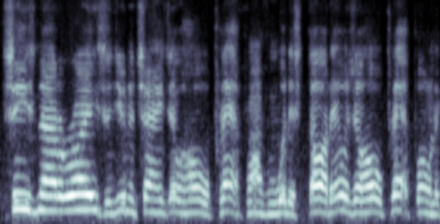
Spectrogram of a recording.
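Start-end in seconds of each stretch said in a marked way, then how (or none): 0.0-1.1 imitating the defender. Streamer quotes someone defending a friend, imitating them. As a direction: throw their defence back, pitched up. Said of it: "came out this motherfucker and said".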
